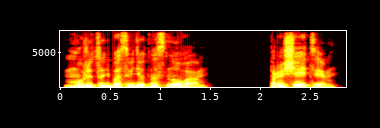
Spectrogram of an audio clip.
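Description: A level-headed young hero who speaks in a measured, courteous way, read by a male narrator close to his own voice. The tone is mellow and dark with lively pitch movement. Told as an audiobook. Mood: relieved. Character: calm, polite young male mercenary hero. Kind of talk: audiobook character voice.

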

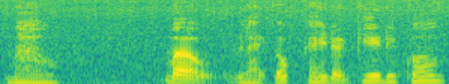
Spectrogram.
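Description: A man's voice: on the high side, a little slow, gravelly, darkish tone, a little hiss or hum, pitched above the performer's own voice. A man voicing a young mother in labour, speaking in a faint, strained voice in a ghost story reading.

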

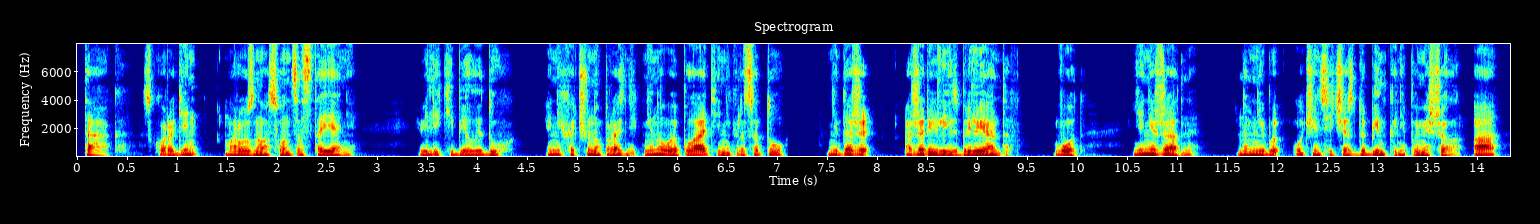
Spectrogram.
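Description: A sharp-tongued young princess, held captive, who mocks her jailer with sarcastic defiance, as a male reader puts her on. The voice stays mellow and dry, with no room sound. It reads like a storybook. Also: mid-range voice, normal speed, no echo, lightly acted. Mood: mocking.

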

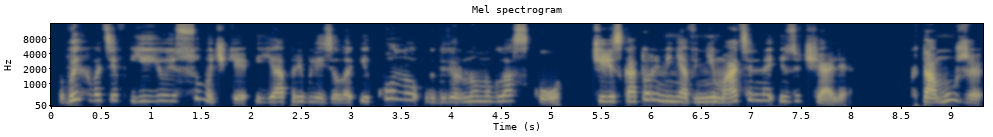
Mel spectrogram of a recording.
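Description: A woman's voice: mid-range voice, dry recording. Woman reading a story aloud, dry sound. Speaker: audiobook narrator. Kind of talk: first-person audiobook narration.

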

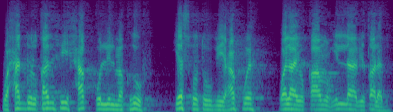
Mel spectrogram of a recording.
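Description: A man delivering a scripted religious lesson in formal Standard Arabic, with a measured, classical delivery. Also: mid-range voice, steady tone, fairly bright tone. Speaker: religious teacher giving a recorded lesson. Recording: long hall-like reverb.

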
